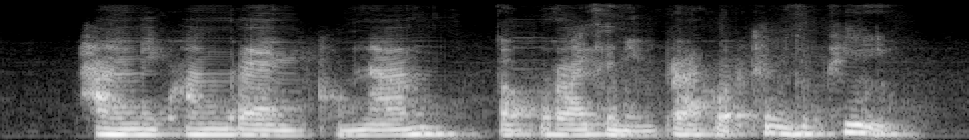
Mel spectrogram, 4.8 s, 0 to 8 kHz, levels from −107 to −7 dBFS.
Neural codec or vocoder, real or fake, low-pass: codec, 44.1 kHz, 3.4 kbps, Pupu-Codec; fake; 7.2 kHz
